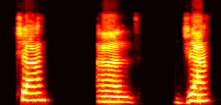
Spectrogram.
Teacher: the affricate combining the features of the fricative and the plosive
